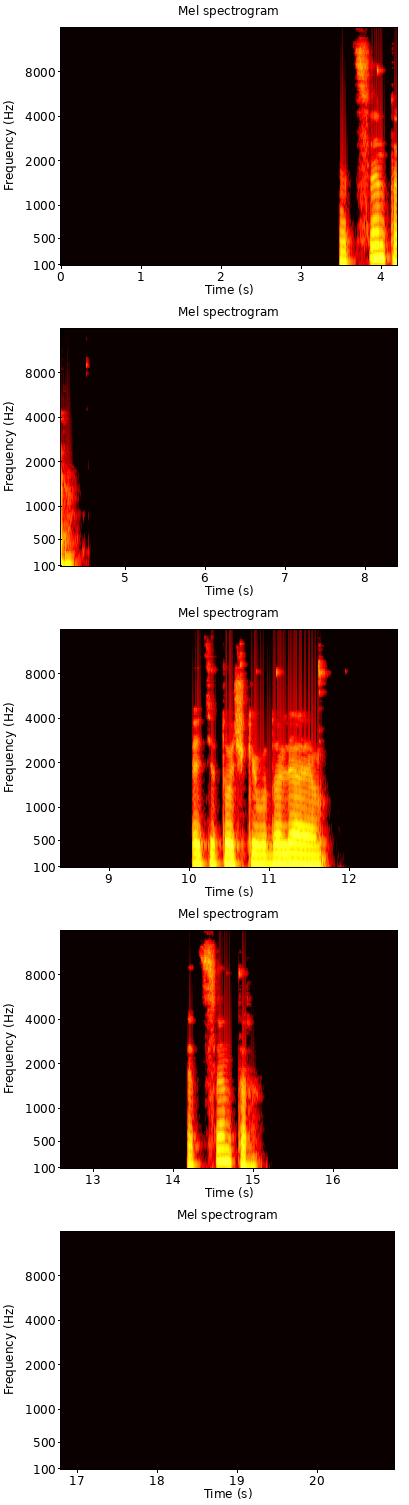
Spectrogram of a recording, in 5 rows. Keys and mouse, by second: 0.4 alt+shift+click, 2.7 shift+1, 3.4 shift+middle click, 4.7 shift+middle click, 6.2 shift+click, 6.9 middle click, 7.5 shift+middle click, 8.7 shift+click, 9.7 x, 10.9 shift+middle click, 11.9 alt+click, 13.9 shift+1, 14.7 shift+middle click, 15.3 middle click, 15.9 shift+middle click, 16.3 shift+middle click, 16.7 shift+middle click, 17.6 shift+middle click, 20.2 shift+click, 20.7 shift+click.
